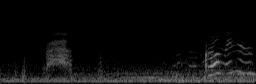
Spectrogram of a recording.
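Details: A male pet talking Amazon parrot gives a brief, rough, voice-like burst, then a wavering, warbled phrase like mimicked speech. A person's voice and a steady low hum are in the background.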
